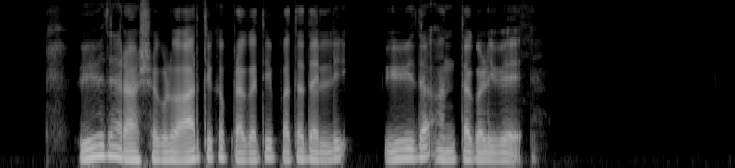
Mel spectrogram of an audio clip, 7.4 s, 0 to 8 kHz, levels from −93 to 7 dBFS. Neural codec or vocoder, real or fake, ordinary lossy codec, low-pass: none; real; none; none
